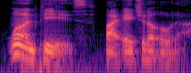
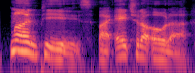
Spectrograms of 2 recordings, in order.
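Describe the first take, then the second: First: Said in the usual way. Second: Louder, higher announcer's opening; title announcement. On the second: Real, not acted. Reader opening the next chapter, raised announcer voice. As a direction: proclaim the title to open a chapter.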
